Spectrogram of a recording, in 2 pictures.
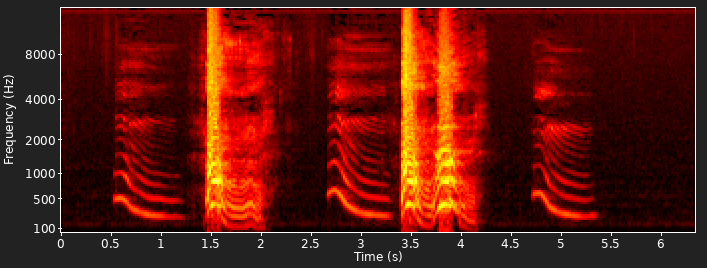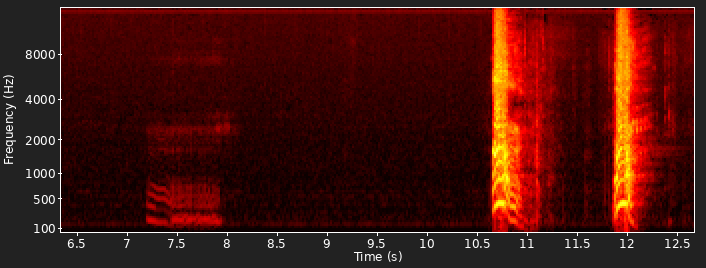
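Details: Pet dog that has just climbed out from under a comforter: sliding, falling whines mixed with loud sharp barks, a short quiet gap, then two more isolated barks.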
